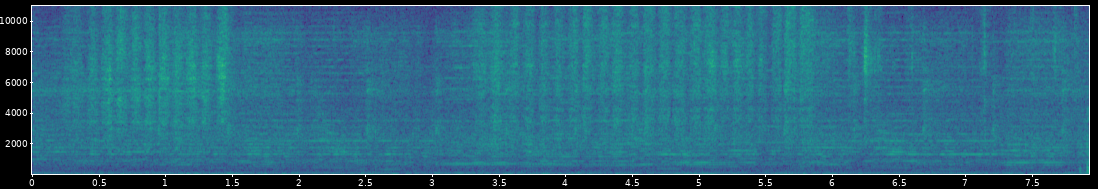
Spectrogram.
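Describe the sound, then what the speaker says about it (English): Light sanding of leftover burrs on the barrel of a 1/35 scale M1A2 model tank, a continuous soft rubbing rasp held close at even level, with a low steady hum underneath and no speech. "And you can just lightly sand down"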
